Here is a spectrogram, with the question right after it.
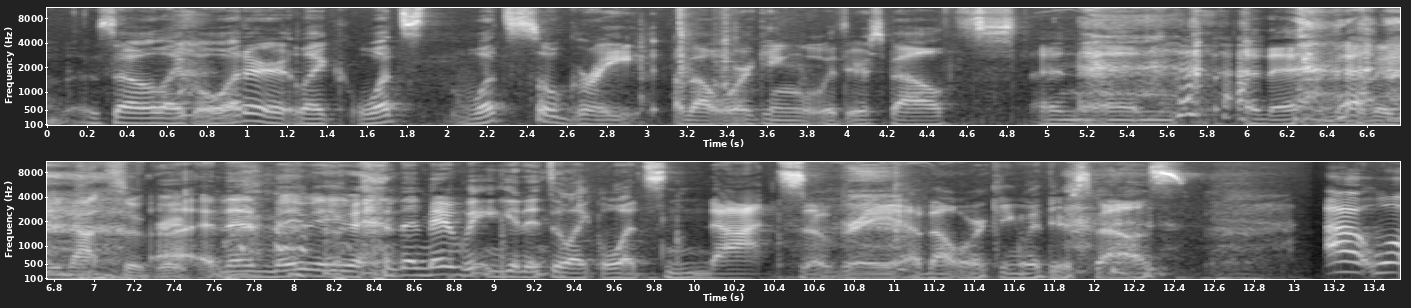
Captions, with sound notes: So, like what's so great about working with your spouse? (laughs) - Or maybe not so great? - Then, maybe we can get into what's not so great about working with your spouse.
